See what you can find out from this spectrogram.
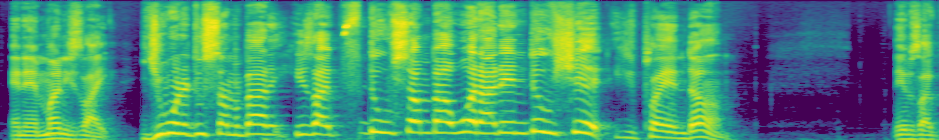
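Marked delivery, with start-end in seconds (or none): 1.1-4.6 high, loud challenge and retort; heated standoff. Retold or imitated. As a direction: push back hard and play dumb. Money challenges, Dallas plays dumb.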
